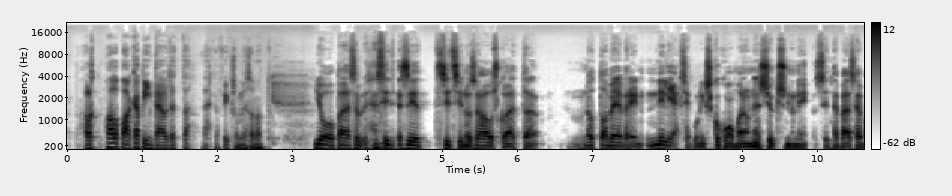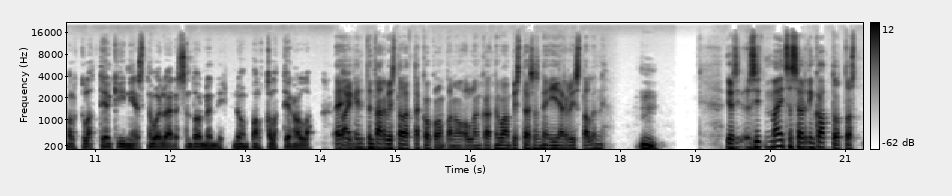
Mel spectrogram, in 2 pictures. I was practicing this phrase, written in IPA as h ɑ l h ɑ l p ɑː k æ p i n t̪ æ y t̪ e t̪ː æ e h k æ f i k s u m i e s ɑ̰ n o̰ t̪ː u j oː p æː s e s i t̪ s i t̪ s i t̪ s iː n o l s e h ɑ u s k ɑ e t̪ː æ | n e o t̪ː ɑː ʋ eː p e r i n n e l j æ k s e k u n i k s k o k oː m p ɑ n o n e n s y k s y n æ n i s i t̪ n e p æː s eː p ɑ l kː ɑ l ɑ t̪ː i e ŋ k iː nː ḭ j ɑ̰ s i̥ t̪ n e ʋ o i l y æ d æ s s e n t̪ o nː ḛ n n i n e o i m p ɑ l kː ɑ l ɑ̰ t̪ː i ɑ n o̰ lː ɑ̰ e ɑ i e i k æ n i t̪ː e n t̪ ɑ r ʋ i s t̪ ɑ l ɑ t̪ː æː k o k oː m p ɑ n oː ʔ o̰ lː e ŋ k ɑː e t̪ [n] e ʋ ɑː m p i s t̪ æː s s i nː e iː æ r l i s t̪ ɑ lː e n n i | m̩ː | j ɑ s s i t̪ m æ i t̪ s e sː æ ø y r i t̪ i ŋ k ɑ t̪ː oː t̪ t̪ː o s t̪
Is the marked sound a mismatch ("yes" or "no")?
no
